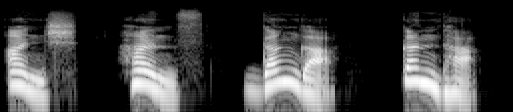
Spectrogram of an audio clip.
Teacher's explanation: अनुस्वार, इसका उच्चारण मुख्यतः नाक से होता है,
